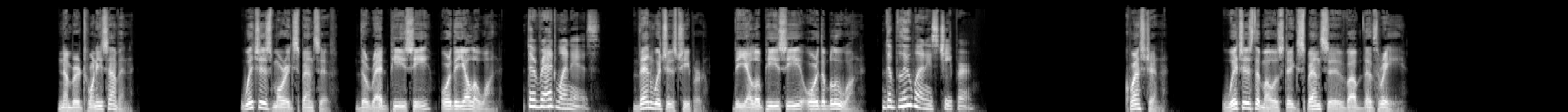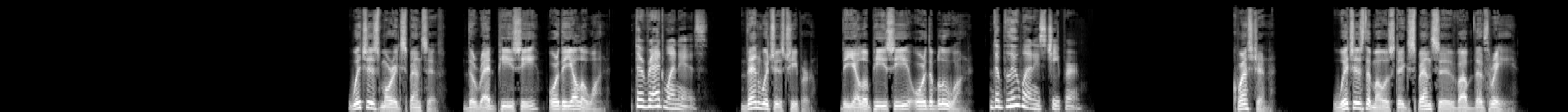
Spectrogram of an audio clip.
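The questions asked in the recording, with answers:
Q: Which is the most expensive of the three?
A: The red PC.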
